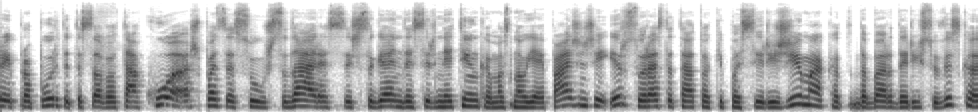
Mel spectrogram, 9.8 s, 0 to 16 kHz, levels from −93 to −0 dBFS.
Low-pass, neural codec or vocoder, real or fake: 14.4 kHz; none; real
